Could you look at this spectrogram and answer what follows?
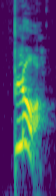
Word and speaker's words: blå: Blå has the O in it, which is the A with the 1 dot on it, which I know, Amanda, you have had some trouble with. You don't know how to pronounce it. It's O.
